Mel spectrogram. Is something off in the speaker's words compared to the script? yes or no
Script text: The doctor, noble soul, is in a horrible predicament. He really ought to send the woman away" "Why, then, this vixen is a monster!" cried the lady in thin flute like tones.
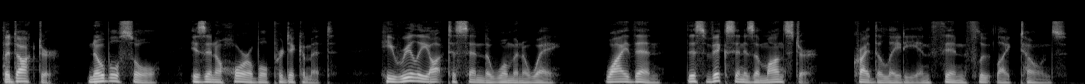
no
